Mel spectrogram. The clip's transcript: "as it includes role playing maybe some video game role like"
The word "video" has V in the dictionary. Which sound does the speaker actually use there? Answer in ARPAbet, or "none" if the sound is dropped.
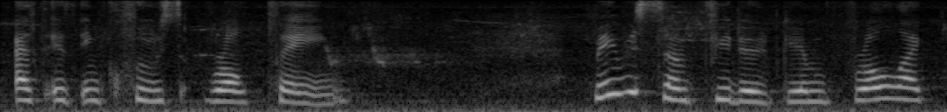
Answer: F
